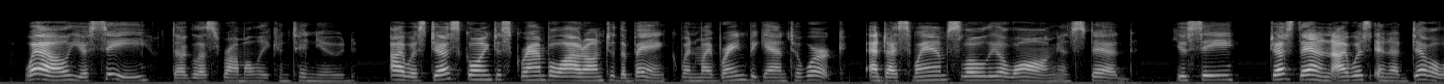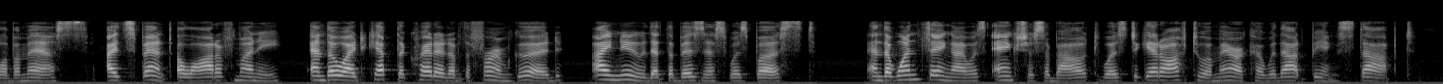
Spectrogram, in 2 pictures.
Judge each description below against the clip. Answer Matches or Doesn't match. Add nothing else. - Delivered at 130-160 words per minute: Doesn't match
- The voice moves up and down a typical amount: Matches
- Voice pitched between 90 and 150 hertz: Doesn't match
